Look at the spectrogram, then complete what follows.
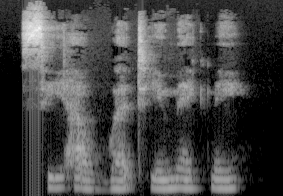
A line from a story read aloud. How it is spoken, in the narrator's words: whispers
